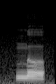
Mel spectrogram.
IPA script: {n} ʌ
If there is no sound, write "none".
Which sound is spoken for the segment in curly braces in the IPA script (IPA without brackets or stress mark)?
n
